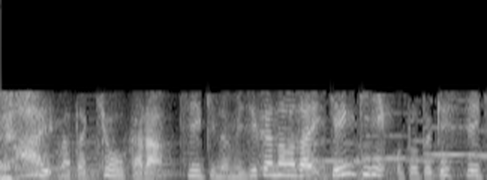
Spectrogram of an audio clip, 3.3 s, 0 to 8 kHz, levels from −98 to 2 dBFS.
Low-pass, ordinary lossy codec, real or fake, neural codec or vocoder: 7.2 kHz; AAC, 16 kbps; real; none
